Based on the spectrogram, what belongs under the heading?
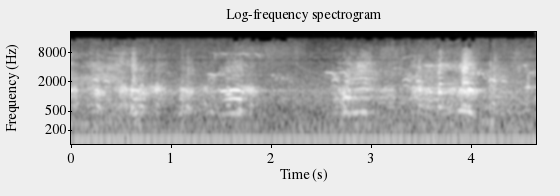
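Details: Canada geese in an angry territorial fight, harsh nasal honks in irregular bursts, some with buzzy rising edges, several birds overlapping, a constant low hum in the background.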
